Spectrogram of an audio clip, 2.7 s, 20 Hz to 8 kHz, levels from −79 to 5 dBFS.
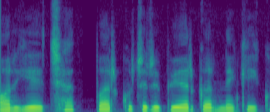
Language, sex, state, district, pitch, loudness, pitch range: Hindi, female, Punjab, Pathankot, 220 Hz, -16 LUFS, 210-225 Hz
